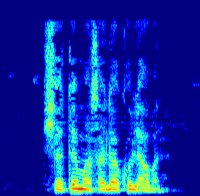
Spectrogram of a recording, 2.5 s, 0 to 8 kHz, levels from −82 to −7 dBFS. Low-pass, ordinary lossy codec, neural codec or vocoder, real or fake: 7.2 kHz; MP3, 32 kbps; none; real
